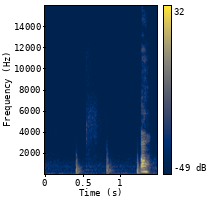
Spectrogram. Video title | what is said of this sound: EP:37 Coffee war (EP2) | อันนี้นิ่มเว้ยอันนี้ไม่ใช่เหล็กว่ะ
